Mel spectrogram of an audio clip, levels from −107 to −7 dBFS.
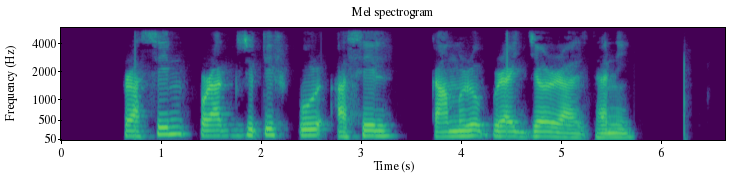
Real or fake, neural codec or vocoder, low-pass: real; none; 5.4 kHz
